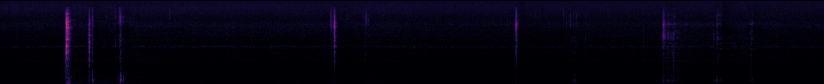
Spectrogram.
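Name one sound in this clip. A circuit board knocks and clatters against a hard surface as it is handled.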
